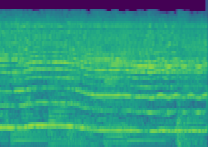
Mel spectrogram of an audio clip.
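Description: Blues harmonica holding one long note that bends slowly down in pitch, over a guitar picking short plucked notes underneath.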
